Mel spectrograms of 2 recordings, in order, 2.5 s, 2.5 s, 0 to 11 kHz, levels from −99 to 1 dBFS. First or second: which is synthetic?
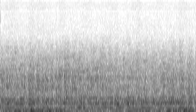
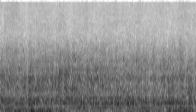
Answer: second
